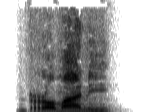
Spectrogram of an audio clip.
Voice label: "romani", latin; santillana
